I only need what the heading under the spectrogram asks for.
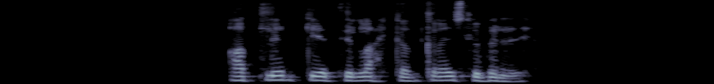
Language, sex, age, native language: Icelandic, male, 60-69, Icelandic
